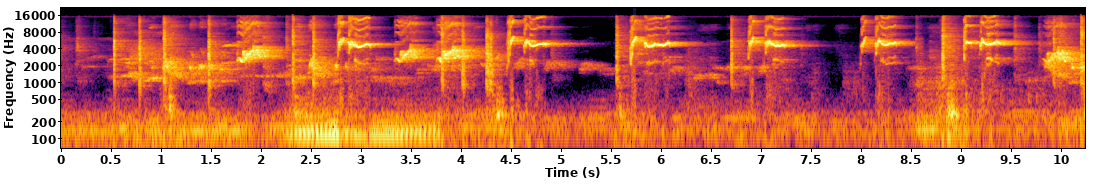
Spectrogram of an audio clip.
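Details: Loud white-rumped shama song of the kind used to draw other shamas into singing: varied high whistles sweeping downward and harsh chattering phrases in irregular bursts, with brief silences between them.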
